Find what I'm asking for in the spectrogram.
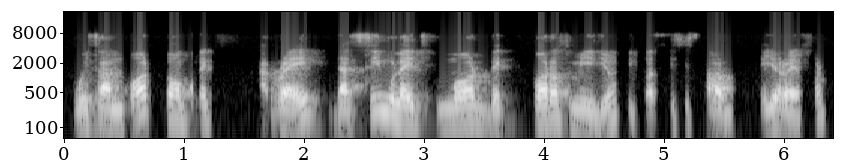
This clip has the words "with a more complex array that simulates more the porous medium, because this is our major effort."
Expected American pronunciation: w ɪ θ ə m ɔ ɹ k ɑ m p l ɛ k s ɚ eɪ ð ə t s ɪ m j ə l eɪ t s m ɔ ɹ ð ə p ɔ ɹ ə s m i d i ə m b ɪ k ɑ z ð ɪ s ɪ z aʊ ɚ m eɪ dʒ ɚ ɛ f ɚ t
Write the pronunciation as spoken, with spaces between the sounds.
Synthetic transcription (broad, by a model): w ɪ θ ə m ɔ ɹ k ɑ m p l ɛ k s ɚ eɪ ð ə t s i m j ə l eɪ t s m ɔ ɹ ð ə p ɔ ɹ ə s m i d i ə m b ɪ k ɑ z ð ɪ s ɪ s aʊ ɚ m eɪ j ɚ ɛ f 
